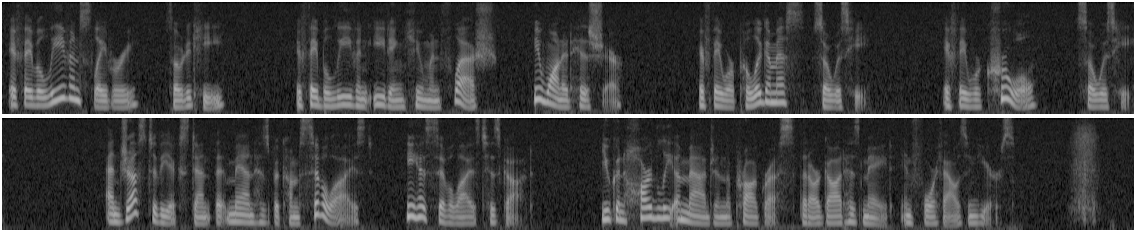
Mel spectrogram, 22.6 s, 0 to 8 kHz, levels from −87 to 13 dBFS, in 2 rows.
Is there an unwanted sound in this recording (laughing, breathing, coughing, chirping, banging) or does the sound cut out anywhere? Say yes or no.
yes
